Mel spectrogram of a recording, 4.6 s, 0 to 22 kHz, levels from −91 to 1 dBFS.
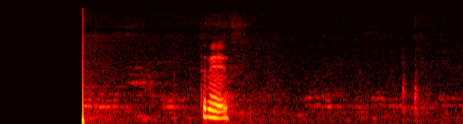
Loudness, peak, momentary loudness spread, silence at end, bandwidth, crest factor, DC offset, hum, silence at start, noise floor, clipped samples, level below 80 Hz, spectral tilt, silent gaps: -34 LUFS; -16 dBFS; 29 LU; 2.35 s; 16.5 kHz; 24 dB; under 0.1%; none; 0.8 s; -66 dBFS; under 0.1%; -62 dBFS; -7 dB/octave; none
